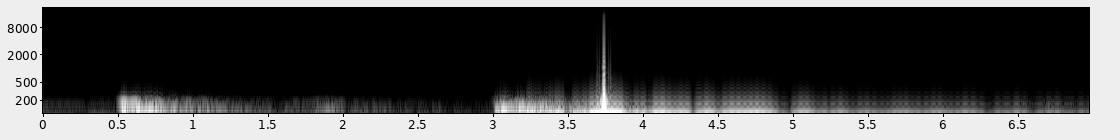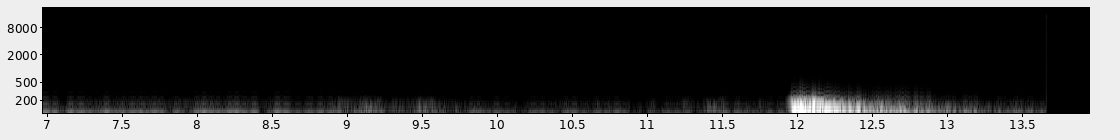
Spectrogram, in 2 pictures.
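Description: Deep, low rumbling bursts of volcanic harmonic tremor from magma injection beneath Yellowstone rise and fade in three separate swells, with a sharp click and faint low drones in between.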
